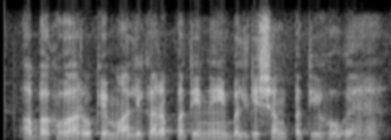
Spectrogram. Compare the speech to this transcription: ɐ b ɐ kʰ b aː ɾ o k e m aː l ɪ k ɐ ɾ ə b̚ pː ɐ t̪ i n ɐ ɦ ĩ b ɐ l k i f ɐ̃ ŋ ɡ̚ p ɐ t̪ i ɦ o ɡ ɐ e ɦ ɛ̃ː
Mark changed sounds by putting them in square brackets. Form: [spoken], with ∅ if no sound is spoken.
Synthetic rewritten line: ɐ b ɐ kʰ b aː ɾ [õ] k e m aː l ɪ k ɐ ɾ ə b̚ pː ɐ t̪ i n ɐ ɦ ĩ b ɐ l k i [ʃ] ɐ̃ ŋ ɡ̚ p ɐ t̪ i ɦ o ɡ ɐ e ɦ ɛ̃ː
